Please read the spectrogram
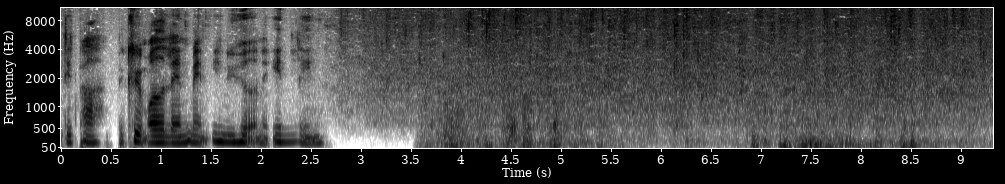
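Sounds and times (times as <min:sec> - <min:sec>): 
speech: 0:00.0 - 0:02.7
steady rain: 0:01.0 - 0:09.3
deep rolls of thunder: 0:03.6 - 0:09.3.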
